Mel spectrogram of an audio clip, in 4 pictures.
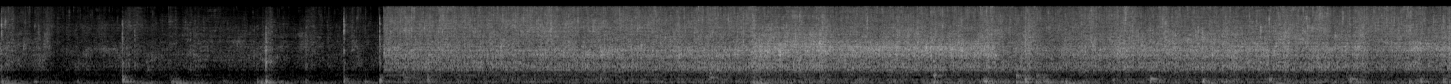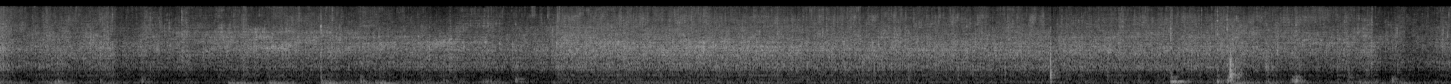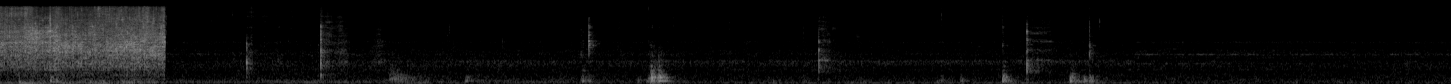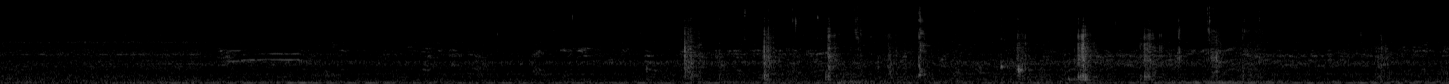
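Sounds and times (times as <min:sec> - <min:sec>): food sizzling in a frying pan: 0:00.0 - 0:30.7.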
